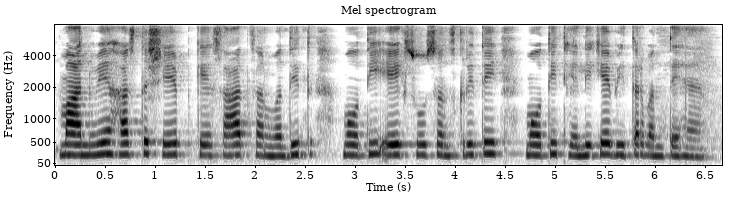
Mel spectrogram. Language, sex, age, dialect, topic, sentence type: Hindi, female, 46-50, Hindustani Malvi Khadi Boli, agriculture, statement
